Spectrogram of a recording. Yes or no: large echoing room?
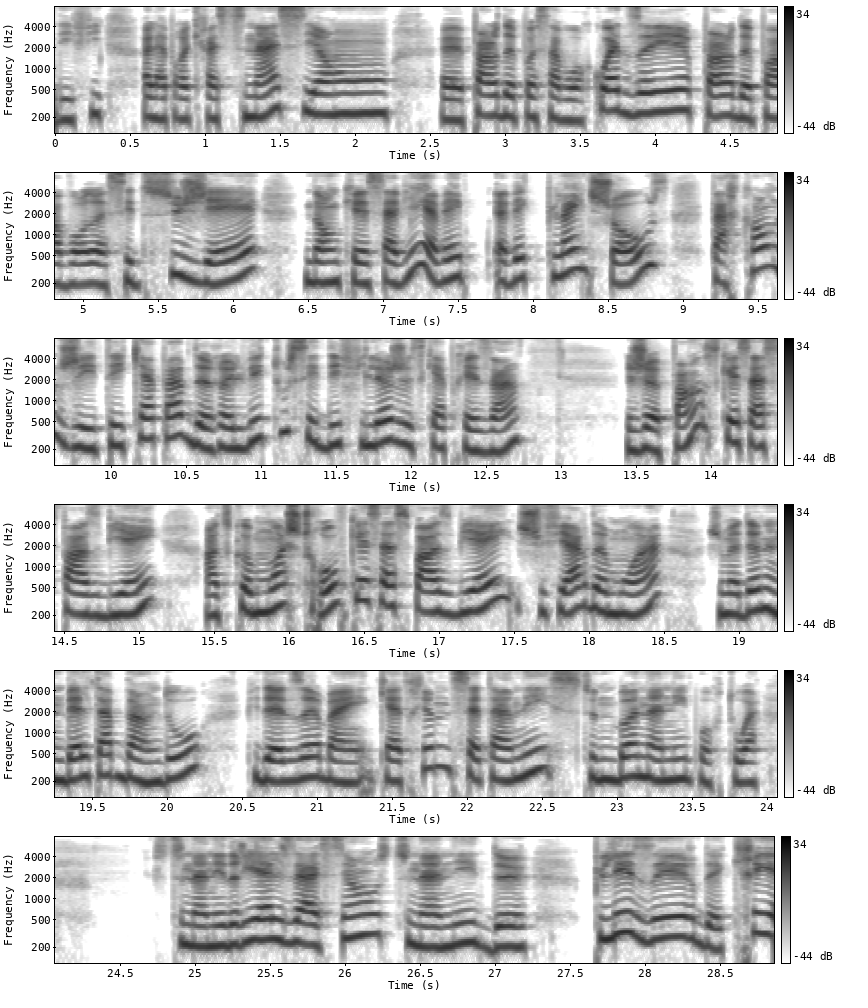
no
